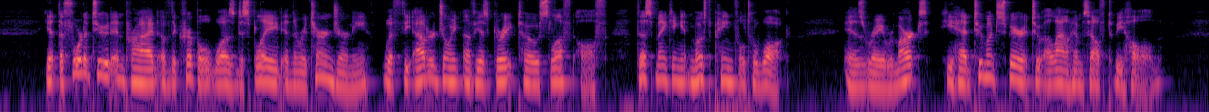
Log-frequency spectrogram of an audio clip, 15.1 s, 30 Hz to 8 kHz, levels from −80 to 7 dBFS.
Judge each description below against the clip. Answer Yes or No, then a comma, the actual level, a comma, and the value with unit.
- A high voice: No, low, 130 Hz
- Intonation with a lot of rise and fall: No, average, 3.3 semitones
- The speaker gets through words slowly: No, average, 185 wpm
